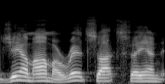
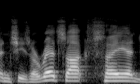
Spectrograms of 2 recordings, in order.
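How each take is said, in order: First: Slow, lightly put-on French accent; a hint of a French priest's accent, slow; mild French accent, drawn out. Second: Said in the usual way. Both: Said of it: "and with a French accent".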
